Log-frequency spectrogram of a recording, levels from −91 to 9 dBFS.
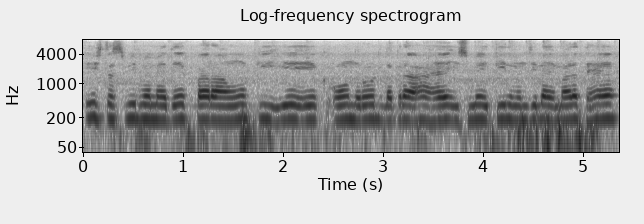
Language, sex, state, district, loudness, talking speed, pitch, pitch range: Hindi, male, Rajasthan, Bikaner, -14 LUFS, 235 wpm, 180 Hz, 175-185 Hz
